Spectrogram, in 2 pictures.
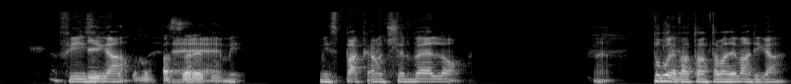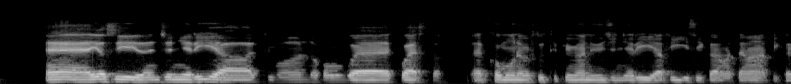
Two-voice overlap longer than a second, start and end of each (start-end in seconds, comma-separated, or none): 0.8-2.4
